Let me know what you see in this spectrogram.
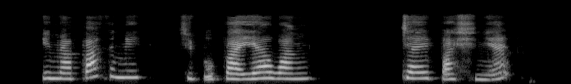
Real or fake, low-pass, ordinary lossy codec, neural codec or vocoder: fake; 10.8 kHz; AAC, 48 kbps; codec, 44.1 kHz, 2.6 kbps, SNAC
